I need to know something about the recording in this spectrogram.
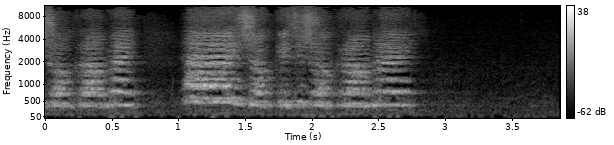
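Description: A children's choir sings.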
